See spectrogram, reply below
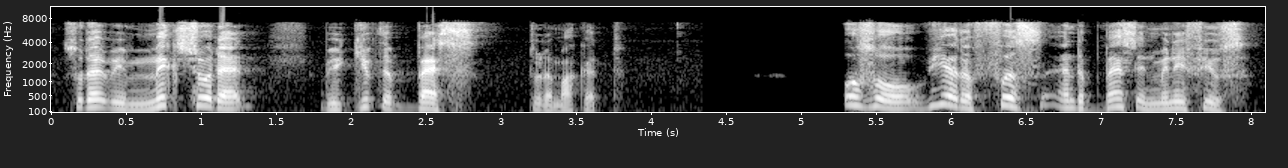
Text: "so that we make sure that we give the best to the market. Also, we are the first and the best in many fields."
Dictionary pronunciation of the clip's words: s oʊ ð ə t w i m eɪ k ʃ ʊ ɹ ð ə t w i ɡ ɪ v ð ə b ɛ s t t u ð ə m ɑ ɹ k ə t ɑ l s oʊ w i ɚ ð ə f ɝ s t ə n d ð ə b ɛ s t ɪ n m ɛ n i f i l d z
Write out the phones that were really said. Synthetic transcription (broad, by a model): s oʊ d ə t w i m eɪ k ʃ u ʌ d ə t w i ɡ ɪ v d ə b ɛ s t t u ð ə m ɑ k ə t ɑ l s oʊ w i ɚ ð ə f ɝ s t ə n d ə b ɛ s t ɪ n m ɛ n i f i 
